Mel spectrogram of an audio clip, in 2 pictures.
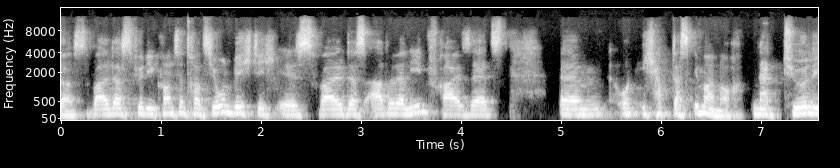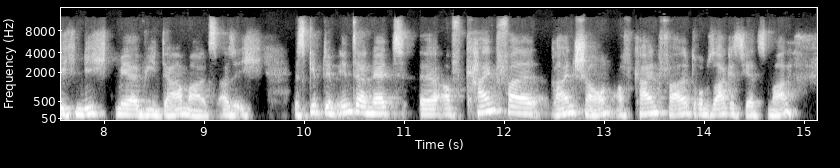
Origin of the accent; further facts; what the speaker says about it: Hamburg, Germany; Ich, als Hamburger brauche ich den Hafen, ich brauche als Hamburger die Nähe zur Nord- und Ostsee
